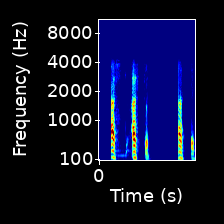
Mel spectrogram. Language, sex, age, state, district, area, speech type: Sanskrit, male, 30-45, Kerala, Kasaragod, rural, conversation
